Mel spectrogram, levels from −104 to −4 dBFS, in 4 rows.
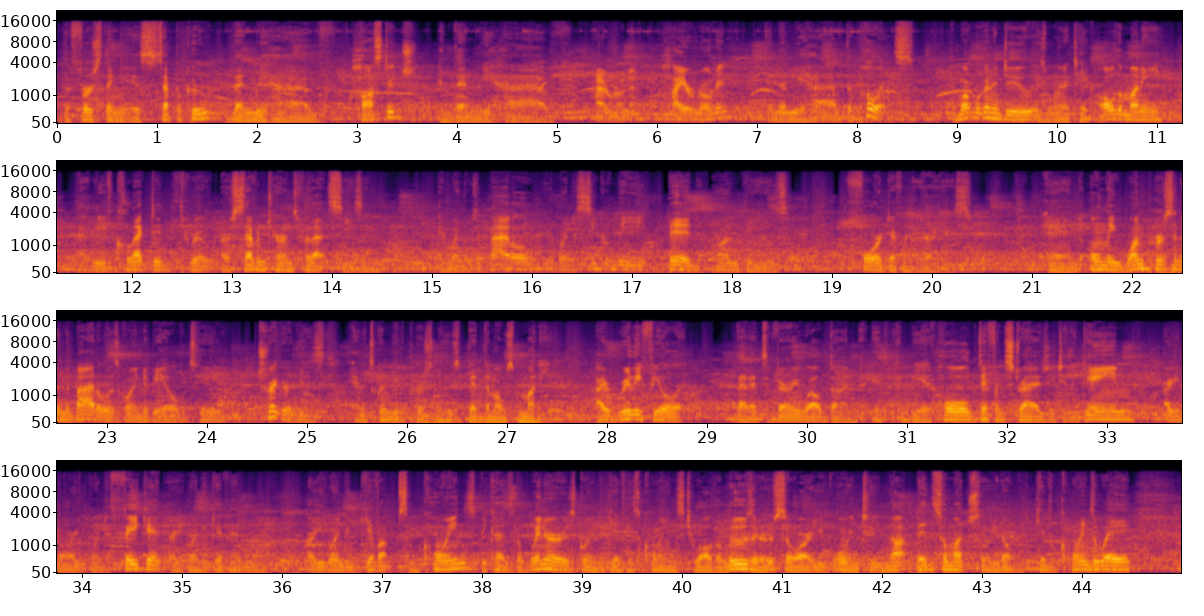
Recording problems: murmuring crowd; loud; throughout; 7 dB below the speech

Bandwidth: 15.5 kHz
